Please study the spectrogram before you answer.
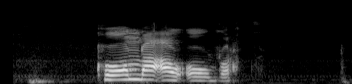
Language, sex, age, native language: Icelandic, male, 7, Icelandic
